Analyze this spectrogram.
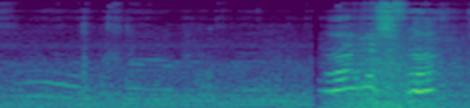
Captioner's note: faintly speaking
